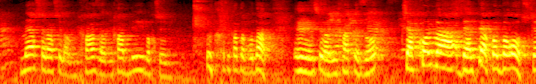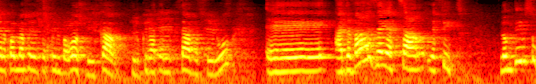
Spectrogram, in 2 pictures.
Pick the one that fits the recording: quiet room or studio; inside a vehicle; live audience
live audience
